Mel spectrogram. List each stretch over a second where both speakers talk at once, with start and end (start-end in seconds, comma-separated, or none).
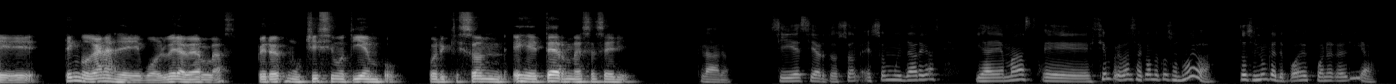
none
